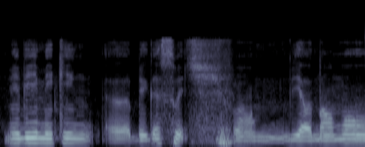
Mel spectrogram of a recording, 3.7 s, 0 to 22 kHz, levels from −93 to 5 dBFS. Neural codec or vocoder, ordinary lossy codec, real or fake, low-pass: codec, 16 kHz in and 24 kHz out, 2.2 kbps, FireRedTTS-2 codec; none; fake; 7.2 kHz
